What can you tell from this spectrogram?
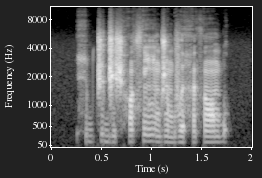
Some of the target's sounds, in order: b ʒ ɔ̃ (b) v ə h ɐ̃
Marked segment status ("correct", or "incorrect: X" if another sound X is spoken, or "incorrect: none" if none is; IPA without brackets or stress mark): correct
